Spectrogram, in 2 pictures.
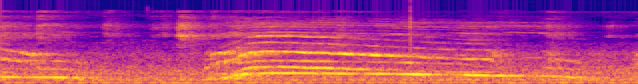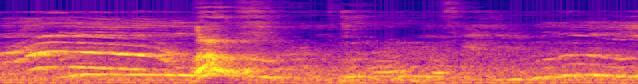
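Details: Shih Tzu dog watching TV, giving drawn-out, falling whining howls, two long wails about two seconds apart followed by a short yelp and a softer whine, over low room hum.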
